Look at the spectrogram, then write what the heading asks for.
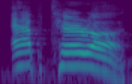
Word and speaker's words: Aptera: Aptera, 3 syllables, 3 wheels.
